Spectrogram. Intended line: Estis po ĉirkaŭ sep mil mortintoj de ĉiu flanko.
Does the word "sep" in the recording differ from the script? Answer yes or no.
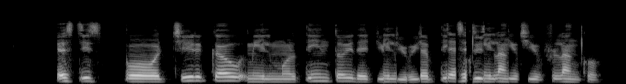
yes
